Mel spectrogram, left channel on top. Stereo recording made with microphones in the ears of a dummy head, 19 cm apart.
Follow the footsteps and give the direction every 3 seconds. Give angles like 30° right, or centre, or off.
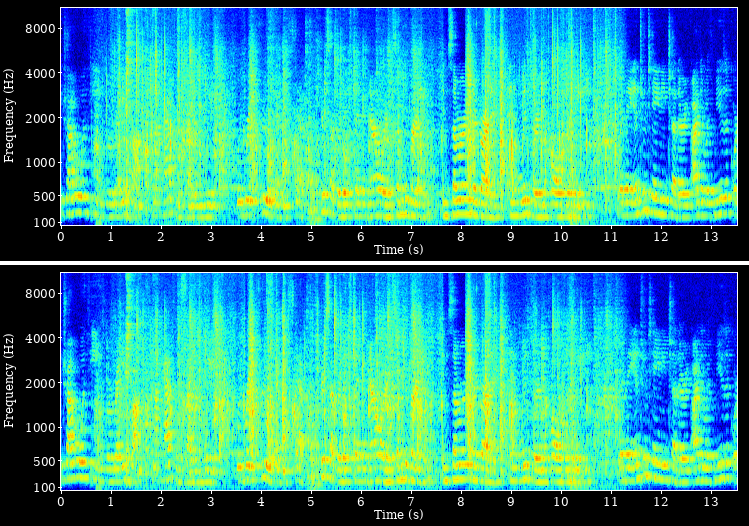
40° left, 50° right, 20° right, 50° left, off.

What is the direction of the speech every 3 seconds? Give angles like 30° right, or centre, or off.
50° right, 40° right, 10° left, 70° left, 80° left.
